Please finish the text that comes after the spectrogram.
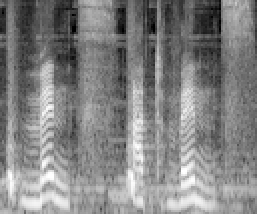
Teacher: En Vents debemos pronunciar la V como una W alemán colocando los dientes superiores en el labio inferior, ya que Advent es una palabra que viene del latín.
